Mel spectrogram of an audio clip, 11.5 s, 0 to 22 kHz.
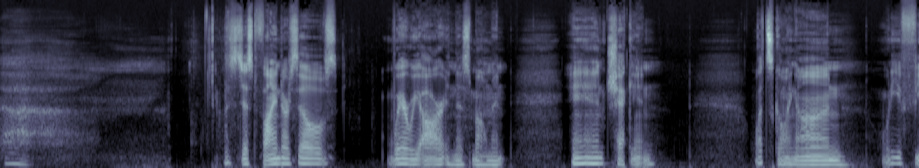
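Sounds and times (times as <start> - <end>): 
deep breath: 0.0 - 2.2, 6.4 - 7.1, 8.6 - 9.4
speech: 2.8 - 6.4, 7.1 - 8.2, 9.4 - 11.4.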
